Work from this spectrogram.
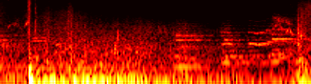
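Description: Incendio fire spell cast in the Hogwarts Legacy video game, a sharp burst near the start followed by a sustained roaring, crackling rush of flame lasting a couple of seconds, loud and alone.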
